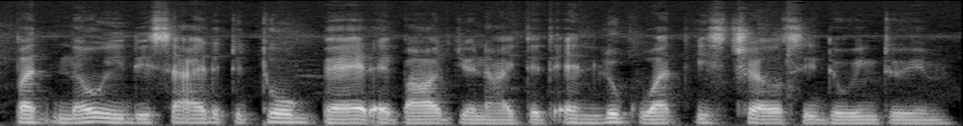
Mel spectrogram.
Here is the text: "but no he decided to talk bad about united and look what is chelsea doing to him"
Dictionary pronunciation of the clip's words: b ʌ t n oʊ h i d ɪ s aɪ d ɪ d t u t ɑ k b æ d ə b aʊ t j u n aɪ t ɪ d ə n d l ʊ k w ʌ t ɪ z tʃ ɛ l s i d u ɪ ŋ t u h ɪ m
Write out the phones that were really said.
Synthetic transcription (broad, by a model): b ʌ t n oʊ h i d ɪ s aɪ d ɪ d t u t ɑ k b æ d ə b aʊ t j u n aɪ t ɪ d ə n d l ʊ k w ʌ t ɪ s tʃ ɛ l s i d u ɪ ŋ t u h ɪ m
